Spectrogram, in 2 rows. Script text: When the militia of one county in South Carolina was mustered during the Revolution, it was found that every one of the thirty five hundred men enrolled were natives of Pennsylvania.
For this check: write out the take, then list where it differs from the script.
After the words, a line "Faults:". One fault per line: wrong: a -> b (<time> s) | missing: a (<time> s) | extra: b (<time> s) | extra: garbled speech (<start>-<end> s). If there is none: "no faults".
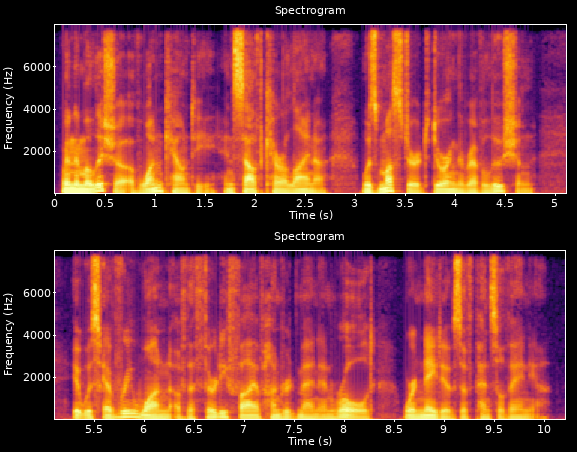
When the militia of one county in South Carolina was mustered during the Revolution, it was every one of the thirty five hundred men enrolled were natives of Pennsylvania.
Faults:
missing: found that (5.5 s)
